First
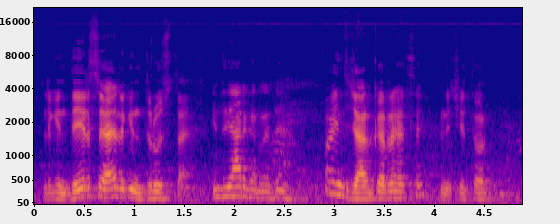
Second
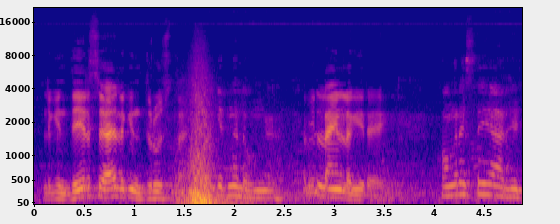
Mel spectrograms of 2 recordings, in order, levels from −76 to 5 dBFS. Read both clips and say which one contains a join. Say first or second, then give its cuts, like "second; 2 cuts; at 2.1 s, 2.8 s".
second; 1 cut; at 1.7 s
